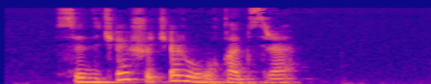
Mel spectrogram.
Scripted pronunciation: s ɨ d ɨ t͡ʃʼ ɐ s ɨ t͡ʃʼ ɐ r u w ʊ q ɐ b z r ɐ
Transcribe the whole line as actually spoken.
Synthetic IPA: s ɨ d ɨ t͡ʃʼ ɐ ʂ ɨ t͡ʃʼ ɐ r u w ʊ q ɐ b z r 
